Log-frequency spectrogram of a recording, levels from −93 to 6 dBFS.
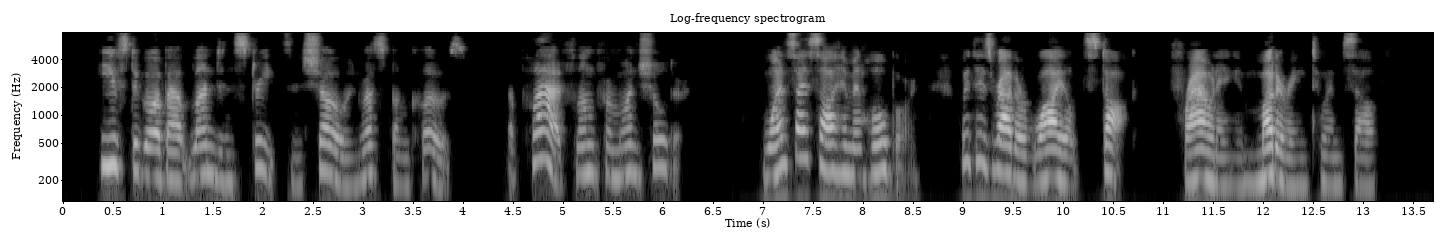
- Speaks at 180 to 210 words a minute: No, average, 155 wpm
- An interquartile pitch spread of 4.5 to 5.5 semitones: Yes, average, 4.8 semitones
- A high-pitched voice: Yes, high, 220 Hz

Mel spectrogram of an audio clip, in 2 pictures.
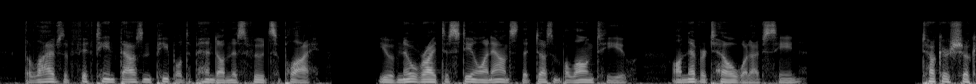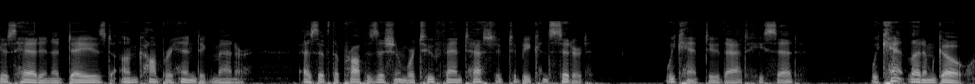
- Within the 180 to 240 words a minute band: Yes, average, 185 wpm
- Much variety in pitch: No, average, 2.9 semitones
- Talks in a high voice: No, low, 100 Hz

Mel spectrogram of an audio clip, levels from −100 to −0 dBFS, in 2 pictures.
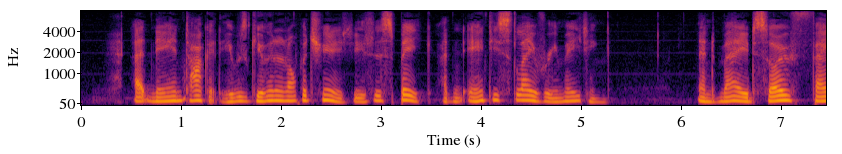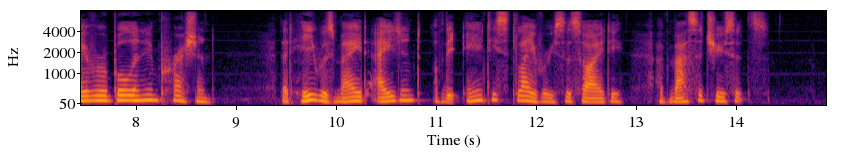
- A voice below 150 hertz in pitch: Yes, low, 135 Hz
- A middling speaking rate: No, slow, 130 wpm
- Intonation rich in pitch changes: No, average, 4.2 semitones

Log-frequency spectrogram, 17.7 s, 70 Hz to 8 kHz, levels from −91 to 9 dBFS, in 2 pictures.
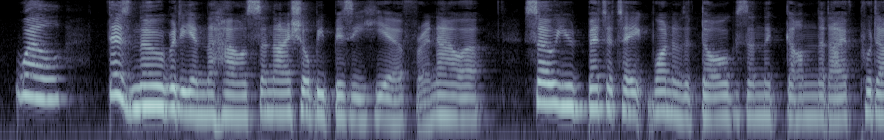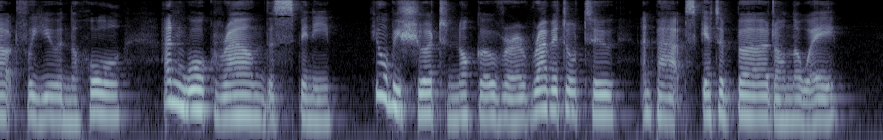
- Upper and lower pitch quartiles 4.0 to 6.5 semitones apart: No, average, 3.5 semitones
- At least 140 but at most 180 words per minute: No, average, 195 wpm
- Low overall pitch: No, medium, 160 Hz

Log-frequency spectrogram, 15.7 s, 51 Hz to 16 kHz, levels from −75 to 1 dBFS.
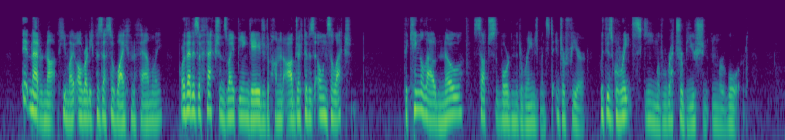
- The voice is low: Yes, low, 120 Hz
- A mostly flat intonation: No, average, 3.4 semitones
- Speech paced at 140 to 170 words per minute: Yes, average, 165 wpm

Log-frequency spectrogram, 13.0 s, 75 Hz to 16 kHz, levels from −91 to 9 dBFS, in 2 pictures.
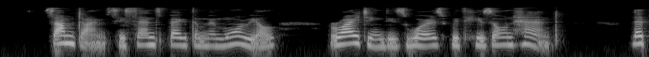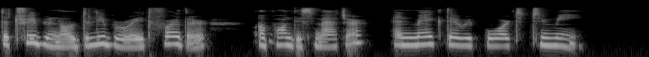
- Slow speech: Yes, slow, 125 wpm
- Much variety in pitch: No, average, 2.8 semitones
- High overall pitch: Yes, high, 230 Hz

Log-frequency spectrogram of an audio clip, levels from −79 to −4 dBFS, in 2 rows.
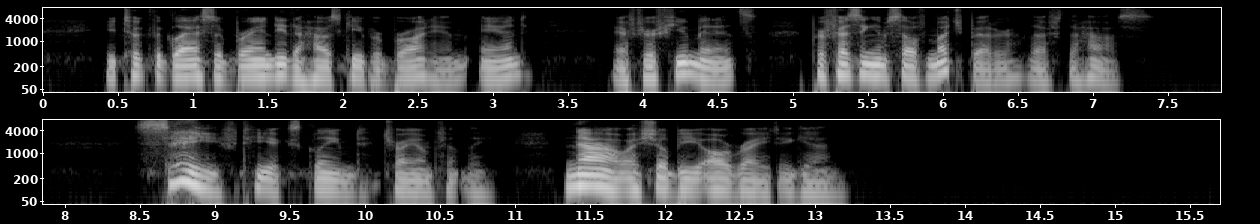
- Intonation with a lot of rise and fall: No, average, 3.3 semitones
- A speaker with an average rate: No, slow, 125 wpm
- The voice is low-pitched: Yes, low, 100 Hz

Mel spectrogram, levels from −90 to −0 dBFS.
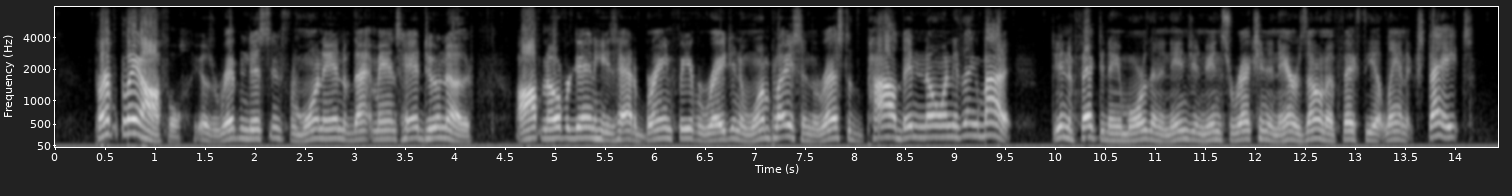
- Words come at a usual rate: No, fast, 230 wpm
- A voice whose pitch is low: No, high, 195 Hz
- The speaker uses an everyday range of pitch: Yes, average, 4.5 semitones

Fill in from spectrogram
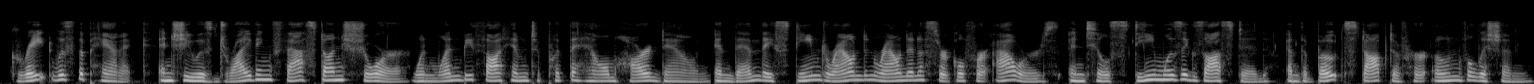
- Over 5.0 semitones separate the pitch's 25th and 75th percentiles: No, average, 4.1 semitones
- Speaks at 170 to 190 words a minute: Yes, average, 175 wpm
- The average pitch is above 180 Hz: No, medium, 165 Hz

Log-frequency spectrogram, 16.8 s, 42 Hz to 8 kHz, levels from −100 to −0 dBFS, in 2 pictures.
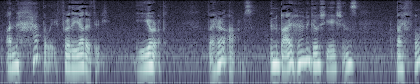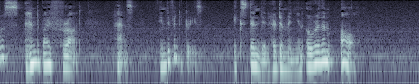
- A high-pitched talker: No, low, 135 Hz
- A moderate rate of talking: No, slow, 100 wpm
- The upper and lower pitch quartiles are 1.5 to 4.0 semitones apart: No, average, 4.4 semitones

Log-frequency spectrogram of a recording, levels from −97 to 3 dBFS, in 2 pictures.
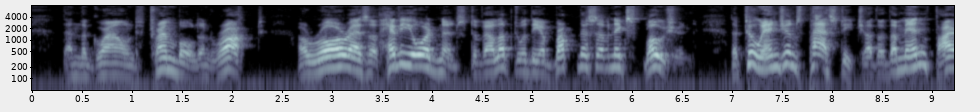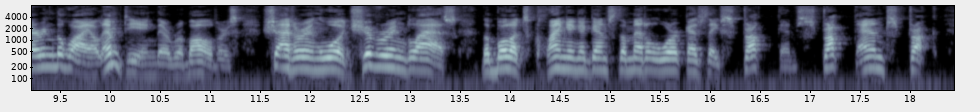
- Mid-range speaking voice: Yes, medium, 175 Hz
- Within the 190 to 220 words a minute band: No, average, 165 wpm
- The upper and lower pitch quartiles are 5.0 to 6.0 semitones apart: Yes, wide, 5.4 semitones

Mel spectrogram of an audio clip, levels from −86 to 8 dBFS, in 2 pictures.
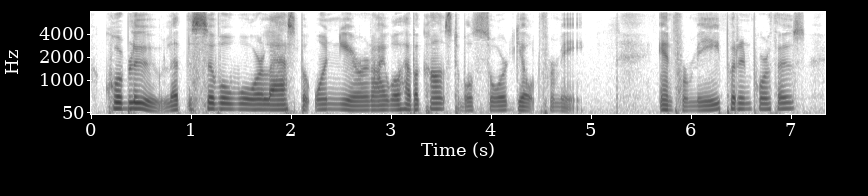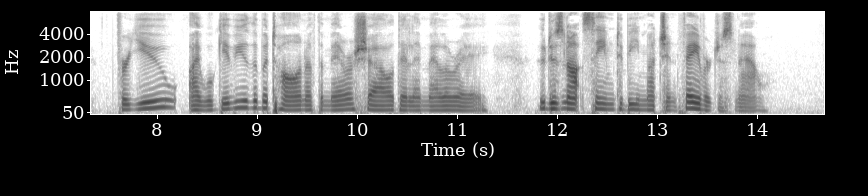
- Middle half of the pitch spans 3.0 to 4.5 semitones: Yes, average, 4.1 semitones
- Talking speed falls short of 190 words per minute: No, fast, 205 wpm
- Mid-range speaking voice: Yes, medium, 145 Hz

